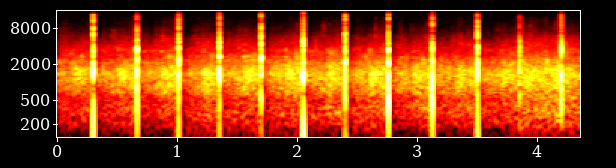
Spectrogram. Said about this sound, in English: So big round of applause for...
